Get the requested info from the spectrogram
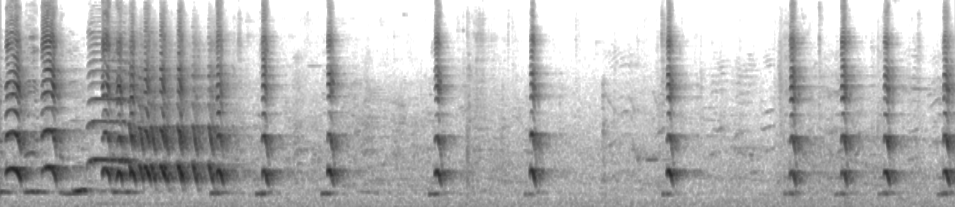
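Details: Siamang apes in their enclosure at the Tulsa Zoo: a dense, excited chorus of ringing barks at the start, then single sharp hoots spaced a second or two apart.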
